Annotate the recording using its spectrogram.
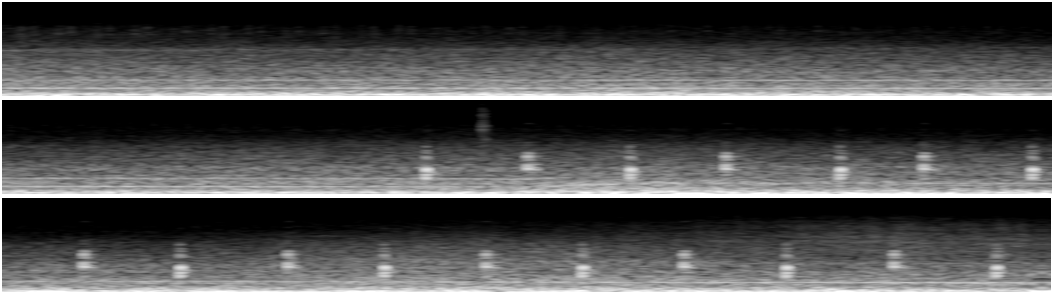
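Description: A bus engine rumbles steadily, its pitch shifting slightly midway.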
